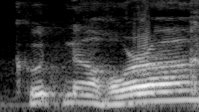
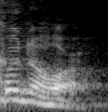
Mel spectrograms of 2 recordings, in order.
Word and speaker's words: Kutná Hora: Kutnahora? – Kutnahora.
